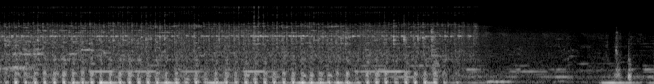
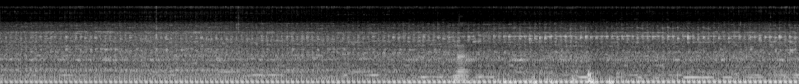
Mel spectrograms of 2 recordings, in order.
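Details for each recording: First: Honda Beat carbureted scooter (owner complained of high fuel use), air filter off, plug not yet replaced: an even, steady putt-putt idle with no hunting; RPM now more stable than before. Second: Honda BeAT carburetor scooter the owner says uses far too much fuel, idling with RPM set too high; revs swell and drop instead of holding steady; hunting idle, possible causes torn ACV membrane, vacuum rubber, faulty auto choke or valve settings.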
